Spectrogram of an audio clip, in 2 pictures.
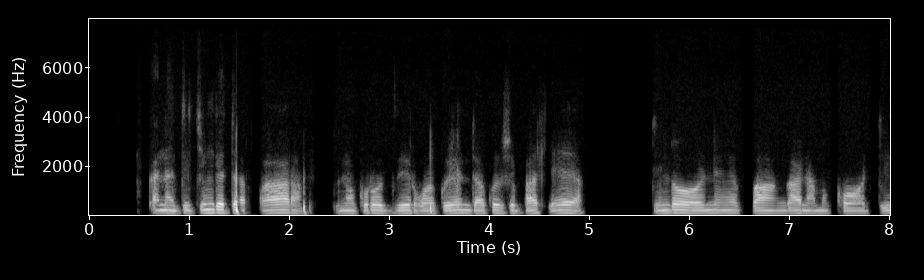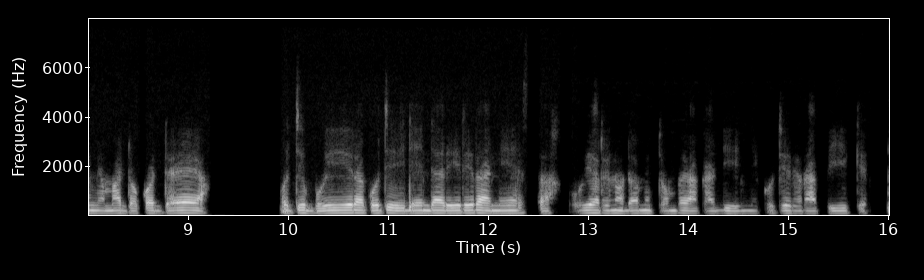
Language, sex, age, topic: Ndau, male, 18-24, health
